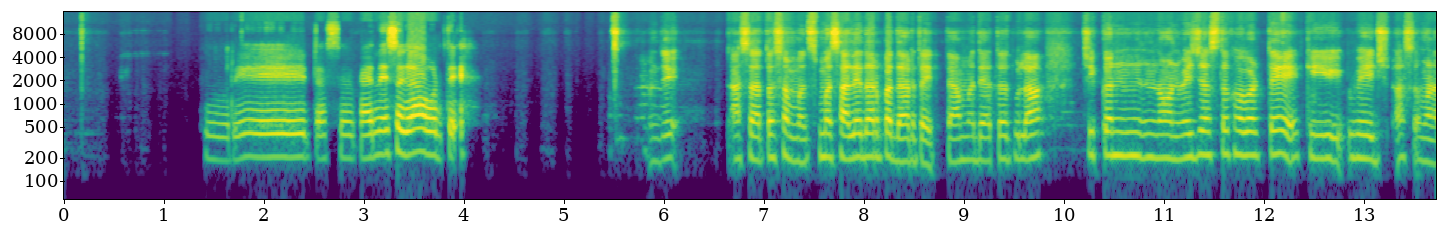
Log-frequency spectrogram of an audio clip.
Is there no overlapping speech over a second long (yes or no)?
yes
